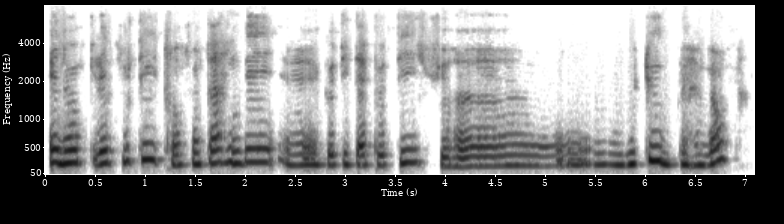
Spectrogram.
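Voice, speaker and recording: A young woman answers interview questions casually and hesitantly, full of fillers and restarts. Her medium-pitched voice is slow and dark with a breathy edge, and the audio sounds dull.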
